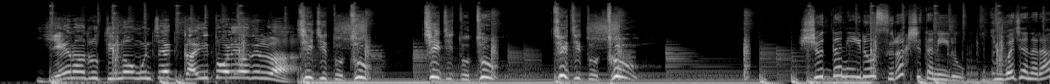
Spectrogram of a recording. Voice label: Kannada Audio Spot; Youth Hand Washing and Safe handling of drinking water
